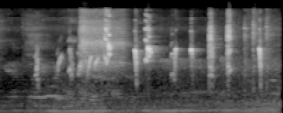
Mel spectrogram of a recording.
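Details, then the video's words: Cucak kombo in full song, played to provoke other birds to sing; a quick twittered phrase followed by spaced, piercing high chips roughly every quarter second over low background hum. "KECIAL KOMBO CUCAK KOMBO GACOR FULL TEMBAKAN BESETAN || UNTUK PANCINGAN BUNYI BURUNG BAHAN"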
